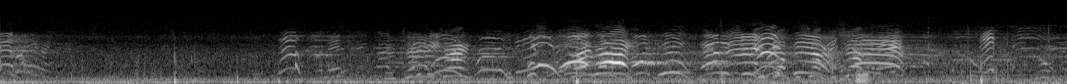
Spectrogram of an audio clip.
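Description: Several voices on the sideline of a soccer game, calling out and talking over one another; they are faint for the first few seconds and grow loud and busy from about three seconds in.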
